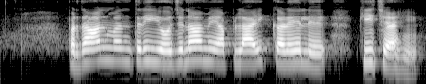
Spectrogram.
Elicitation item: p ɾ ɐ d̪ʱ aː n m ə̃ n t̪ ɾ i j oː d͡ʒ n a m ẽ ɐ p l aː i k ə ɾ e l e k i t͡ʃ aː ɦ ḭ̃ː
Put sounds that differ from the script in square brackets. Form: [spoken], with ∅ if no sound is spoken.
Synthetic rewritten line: p ɾ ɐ d̪ʱ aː n m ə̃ n t̪ ɾ i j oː d͡ʒ n a m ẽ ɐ p l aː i k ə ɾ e l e k i t͡ʃ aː ɦ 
